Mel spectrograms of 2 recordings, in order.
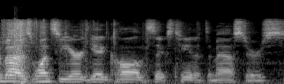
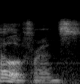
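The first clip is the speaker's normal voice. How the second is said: put-on hushed, murmured golf broadcast commentator voice; 2 semitones lower, 9 dB quieter than usual. Opening Fire Hand Cards with breaks like at the Masters, Jim Nantz impression. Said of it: "if I just completely changed my tone and started doing breaks like Jim Nantz at the Masters".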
